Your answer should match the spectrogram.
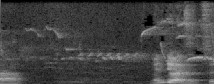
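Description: Conversational speech that stops briefly and resumes about a second and a half in. Faint bird chirps can be heard in the background during the pause.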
